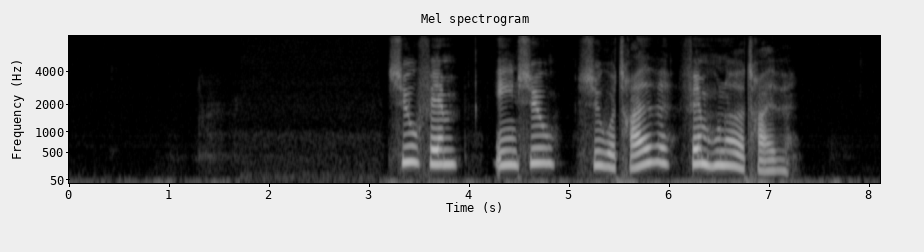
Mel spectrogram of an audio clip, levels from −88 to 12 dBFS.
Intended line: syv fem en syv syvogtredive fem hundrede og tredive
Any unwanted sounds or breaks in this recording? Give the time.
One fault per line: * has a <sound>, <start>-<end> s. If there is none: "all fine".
all fine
